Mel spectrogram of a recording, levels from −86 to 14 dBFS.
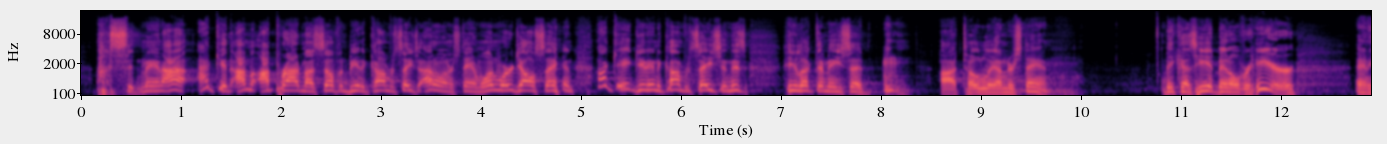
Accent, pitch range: American, 180-230 Hz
